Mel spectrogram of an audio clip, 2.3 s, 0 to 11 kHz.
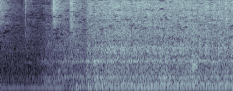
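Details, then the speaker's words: Honda Beat FI scooter CVT: engine revs into a coarse, droning hum growing with throttle, rough around 60 km/h and noisy off throttle; coming from the CVT or gearbox. "jadi dengan kedalaman salah seperti ini suara kasar di bagian CVT atau bagian gearbox nya"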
